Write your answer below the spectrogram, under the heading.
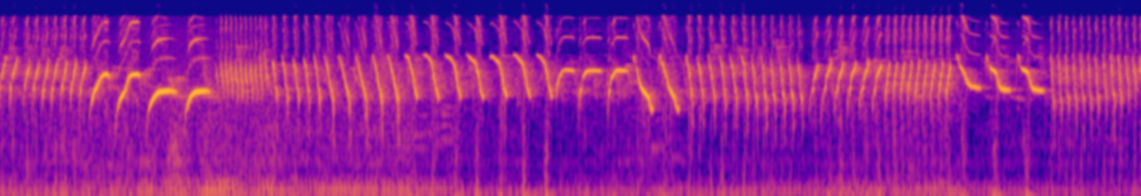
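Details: Belgian canary singing naturally for training another canary: varied song of downward-swept whistles, dense fast trills and a brief buzzy note, phrases shifting in speed throughout, loud and continuous.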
